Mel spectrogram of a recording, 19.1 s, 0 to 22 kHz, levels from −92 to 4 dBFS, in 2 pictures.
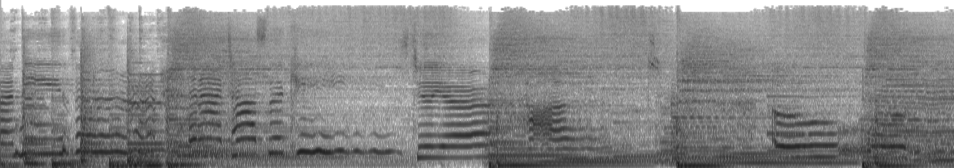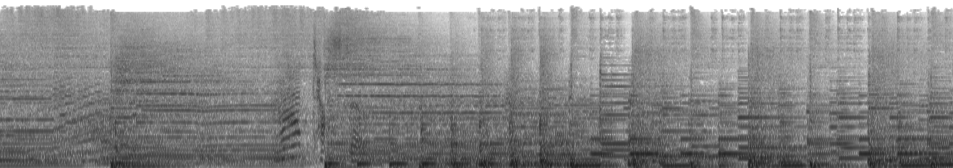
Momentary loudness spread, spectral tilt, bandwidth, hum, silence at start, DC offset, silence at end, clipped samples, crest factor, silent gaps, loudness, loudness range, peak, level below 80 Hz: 7 LU; -5 dB/octave; 19 kHz; none; 0 s; under 0.1%; 0 s; under 0.1%; 14 dB; none; -15 LUFS; 3 LU; 0 dBFS; -22 dBFS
